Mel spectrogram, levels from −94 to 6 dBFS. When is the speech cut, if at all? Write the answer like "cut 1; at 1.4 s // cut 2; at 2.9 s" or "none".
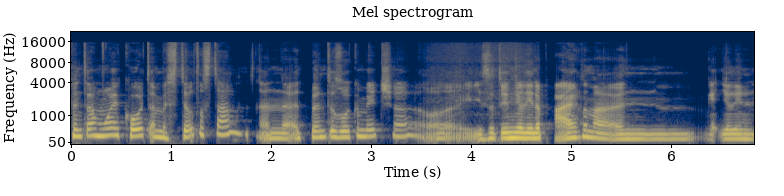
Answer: none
